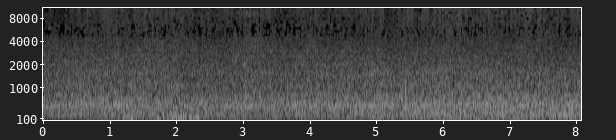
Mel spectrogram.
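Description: Stormy ocean surf breaking in strong wind: a steady, unbroken wash of water noise with no single crash standing out.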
